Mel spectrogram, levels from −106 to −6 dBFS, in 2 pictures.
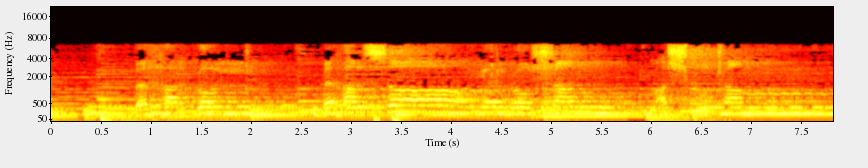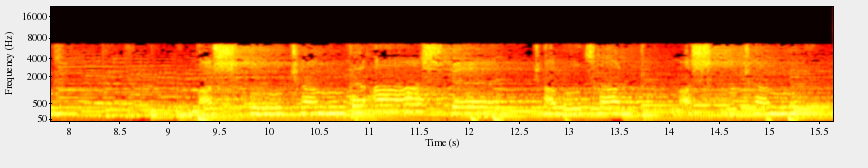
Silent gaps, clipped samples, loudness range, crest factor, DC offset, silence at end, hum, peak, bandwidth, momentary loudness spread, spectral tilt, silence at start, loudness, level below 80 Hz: none; under 0.1%; 3 LU; 16 dB; under 0.1%; 0 s; none; -6 dBFS; 6.8 kHz; 8 LU; -4.5 dB/octave; 0 s; -23 LUFS; -40 dBFS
